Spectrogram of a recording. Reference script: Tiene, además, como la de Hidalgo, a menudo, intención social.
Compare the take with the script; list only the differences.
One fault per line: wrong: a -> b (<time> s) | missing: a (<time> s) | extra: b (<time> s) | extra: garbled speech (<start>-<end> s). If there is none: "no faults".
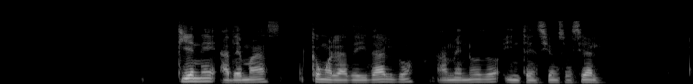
no faults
